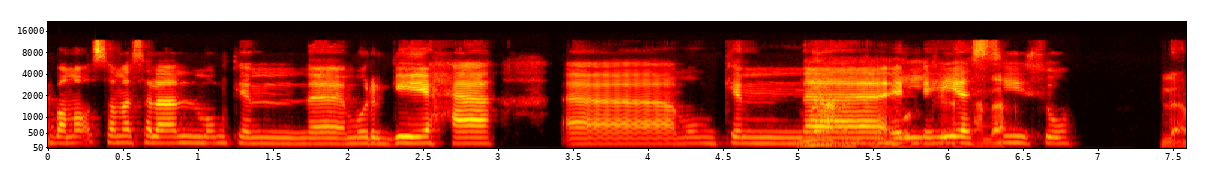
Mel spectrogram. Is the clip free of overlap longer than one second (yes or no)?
no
